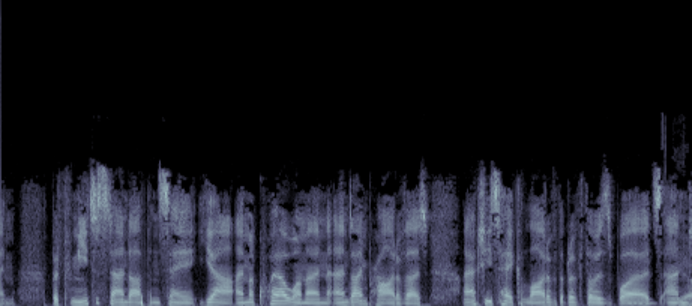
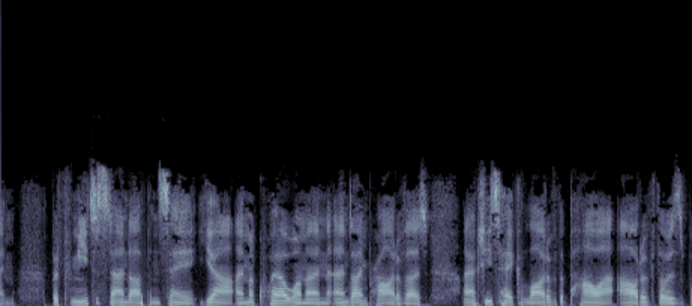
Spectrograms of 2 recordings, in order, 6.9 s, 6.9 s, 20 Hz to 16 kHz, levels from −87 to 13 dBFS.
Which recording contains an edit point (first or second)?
first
